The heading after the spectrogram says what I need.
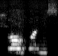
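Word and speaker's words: Sjögren's: This disease is pronounced Sjogren's syndrome.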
